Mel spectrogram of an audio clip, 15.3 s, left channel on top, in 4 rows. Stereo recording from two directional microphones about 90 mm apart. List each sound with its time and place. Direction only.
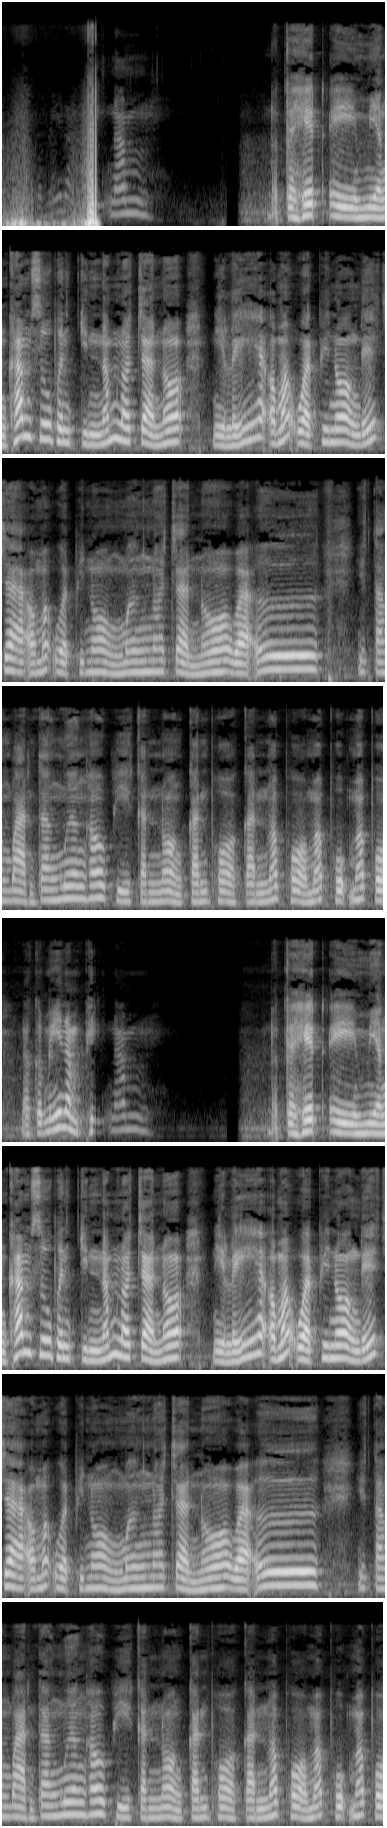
2.7 s a woman's voice: centre (ahead or behind)
6.1 s speech: 20° right (ahead or behind); by 10.3 s centre (ahead or behind)
10.3 s speech: 30° right (ahead or behind)
11.2 s a woman's voice: 20° right (ahead or behind)
14.8 s a woman's voice: centre (ahead or behind)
